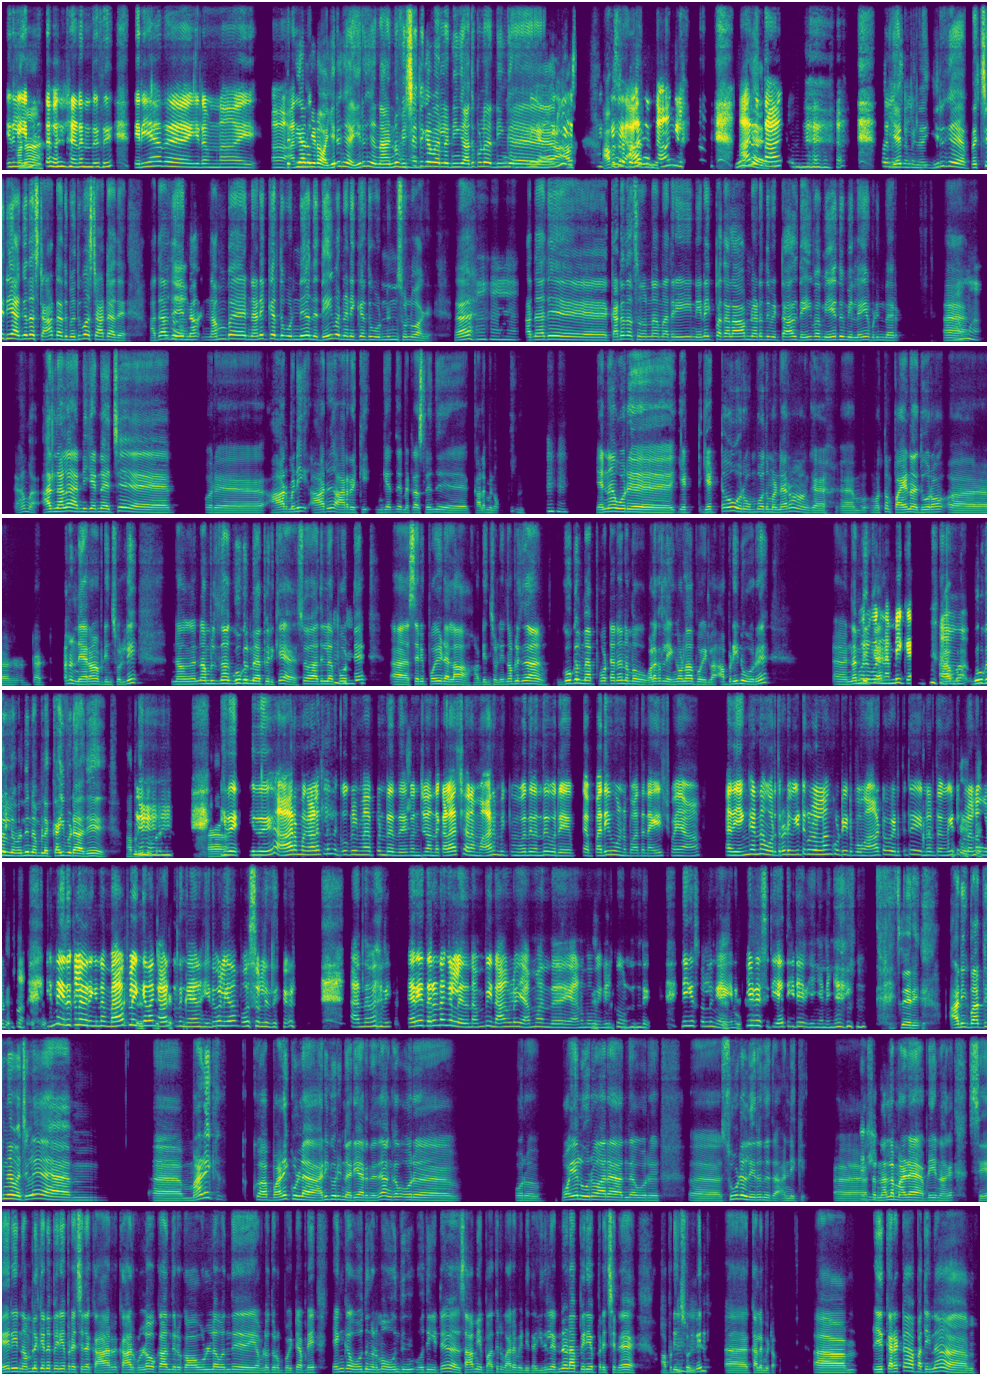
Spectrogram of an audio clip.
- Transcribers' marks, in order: laughing while speaking: "இதுல என்ன தவறு நடந்தது? தெரியாத இடம்ன்னாய்"; other background noise; laughing while speaking: "எனக்கு ஆர்வம் தாங்கல ஆர்வம் தாங்கலங்க. சொல்லுங்க, சொல்லுங்க"; drawn out: "நீங்க"; drawn out: "அதாவது"; singing: "நினைப்பதெல்லாம் நடந்துவிட்டால் தெய்வம் ஏதுமில்லை"; other noise; unintelligible speech; laugh; laugh; laughing while speaking: "இன்னொருத்தங்க வீட்டுக்குள்ளலாம் ஓட்டுவான். என்ன இதுக்குள்ள … தான் போ சொல்லுது"; laugh; tapping; laugh; in English: "கியூரியாசிட்டி"; laugh
- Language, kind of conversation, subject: Tamil, podcast, நீங்கள் வழியைத் தவறி தொலைந்து போன அனுபவத்தைப் பற்றி சொல்ல முடியுமா?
